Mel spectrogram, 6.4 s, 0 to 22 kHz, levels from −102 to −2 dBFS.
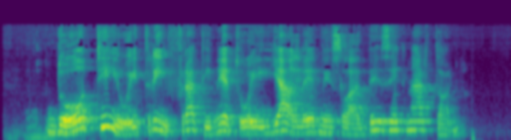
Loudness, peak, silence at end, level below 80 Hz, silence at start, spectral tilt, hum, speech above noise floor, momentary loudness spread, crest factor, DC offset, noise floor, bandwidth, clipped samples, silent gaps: -23 LUFS; -4 dBFS; 0.65 s; -56 dBFS; 0.4 s; -4 dB/octave; none; 32 dB; 14 LU; 20 dB; under 0.1%; -55 dBFS; 11.5 kHz; under 0.1%; none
